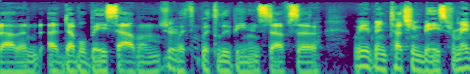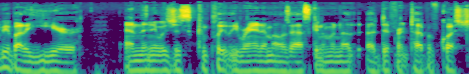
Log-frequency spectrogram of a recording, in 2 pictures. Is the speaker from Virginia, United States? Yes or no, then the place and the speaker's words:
yes; Richmond, Virginia, United States; I'm from Richmond.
